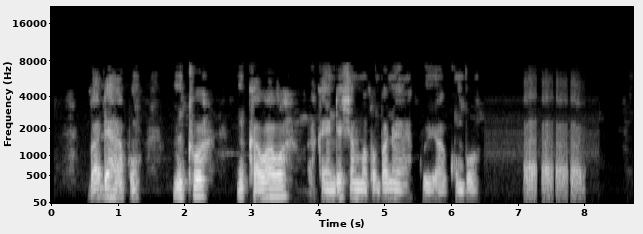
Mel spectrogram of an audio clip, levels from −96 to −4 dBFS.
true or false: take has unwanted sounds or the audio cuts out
true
